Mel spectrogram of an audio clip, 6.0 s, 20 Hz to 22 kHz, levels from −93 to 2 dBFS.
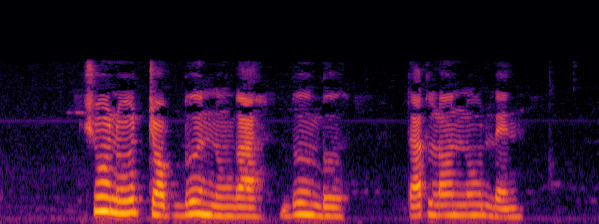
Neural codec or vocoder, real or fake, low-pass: none; real; 7.2 kHz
